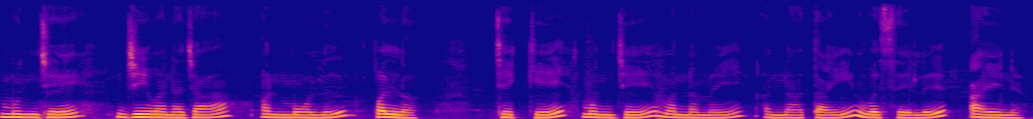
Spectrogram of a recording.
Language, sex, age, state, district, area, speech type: Sindhi, female, 18-30, Gujarat, Junagadh, urban, spontaneous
